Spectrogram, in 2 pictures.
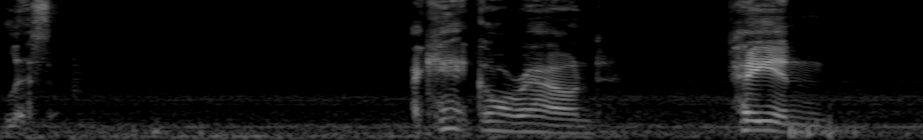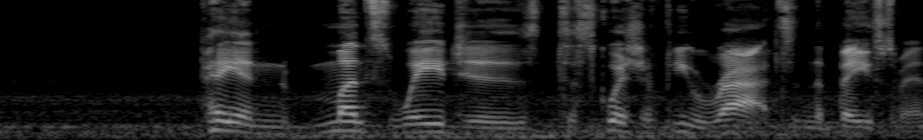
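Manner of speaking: secretive, hushed half-whisper. Retelling what a man said in a quiet bar, half-whispering. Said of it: "And he whispers and he says".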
